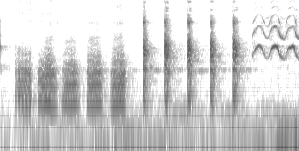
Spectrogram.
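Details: Javan myna song used as a master recording to train and prompt captive birds to sing: a run of harsh, buzzy harmonic notes, then sharp clicks, ending in rapid wavering whistles.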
